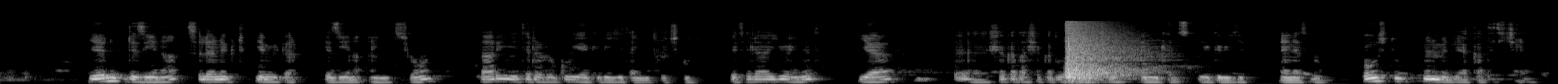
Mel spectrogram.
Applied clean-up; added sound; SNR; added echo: classical method WPE with log-MMSE.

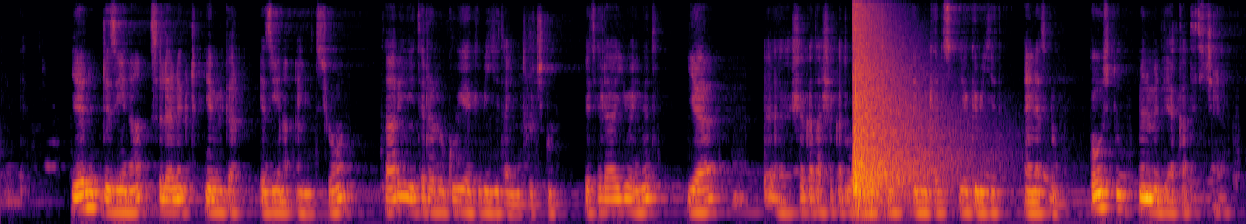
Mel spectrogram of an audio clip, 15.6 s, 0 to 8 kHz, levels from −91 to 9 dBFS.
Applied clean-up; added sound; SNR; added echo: none; Clapping; 0 dB; reverberation time 0.8 s.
